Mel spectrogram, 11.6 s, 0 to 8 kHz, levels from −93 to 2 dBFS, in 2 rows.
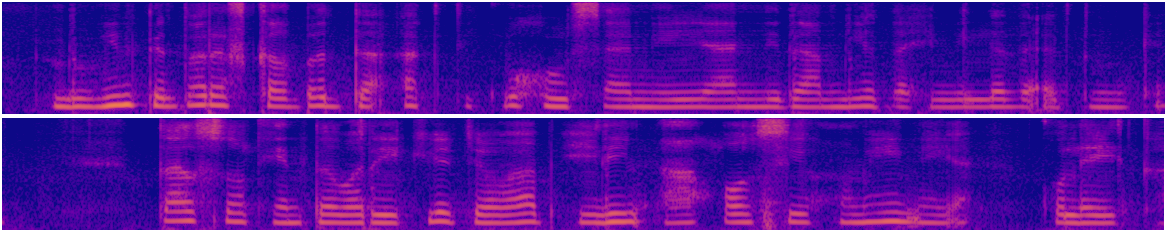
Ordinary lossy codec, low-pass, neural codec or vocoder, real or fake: none; none; codec, 16 kHz, 0.8 kbps, ZipCodec; fake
